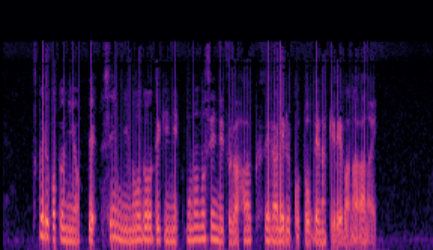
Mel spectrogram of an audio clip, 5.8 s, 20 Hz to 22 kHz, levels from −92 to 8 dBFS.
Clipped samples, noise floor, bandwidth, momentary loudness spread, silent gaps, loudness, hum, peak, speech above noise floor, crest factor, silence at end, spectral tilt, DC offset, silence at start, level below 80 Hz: under 0.1%; -66 dBFS; 11.5 kHz; 5 LU; none; -24 LUFS; none; -6 dBFS; 43 dB; 18 dB; 0.8 s; -7.5 dB/octave; under 0.1%; 0.5 s; -50 dBFS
